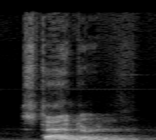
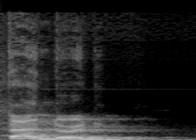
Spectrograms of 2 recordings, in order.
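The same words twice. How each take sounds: First: The word starts directly with the s sound. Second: An extra e vowel comes before the s. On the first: The speaker calls it right. "the correct English pronunciation" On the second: The speaker calls it wrong. "a word pronounced as standard"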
